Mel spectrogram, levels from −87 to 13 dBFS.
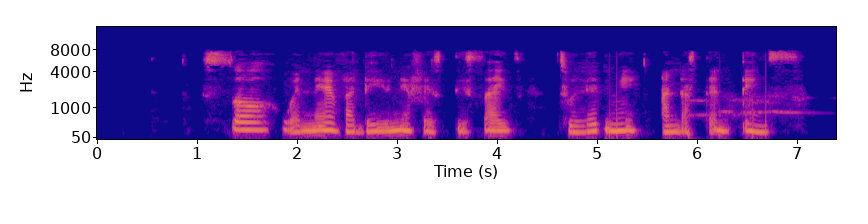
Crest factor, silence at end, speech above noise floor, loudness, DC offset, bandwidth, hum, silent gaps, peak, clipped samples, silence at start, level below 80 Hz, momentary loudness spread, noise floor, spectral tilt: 20 dB; 0.35 s; 61 dB; -26 LUFS; under 0.1%; 8 kHz; none; none; -8 dBFS; under 0.1%; 1.05 s; -60 dBFS; 8 LU; -87 dBFS; -4.5 dB/octave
